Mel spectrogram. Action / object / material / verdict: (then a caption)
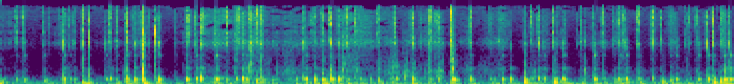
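scrape / beeswax-coated cotton wrap / waxed cotton / none. A thin, flexible grey polka-dot beeswax-coated cotton wrap draped over the top of a microphone is scratched, crinkled and pressed with long acrylic nails and fingertips. The result is a dense, rapid patter of short, dry clicks and crackles with a close, low-heavy body and little high-end sparkle, each tap dying away almost at once.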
